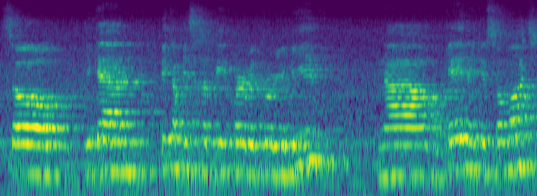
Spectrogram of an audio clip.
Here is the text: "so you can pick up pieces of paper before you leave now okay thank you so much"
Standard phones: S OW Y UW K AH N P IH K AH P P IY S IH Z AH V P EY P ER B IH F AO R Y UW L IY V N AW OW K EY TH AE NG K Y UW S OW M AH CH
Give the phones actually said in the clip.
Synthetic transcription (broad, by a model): S OW Y UW K AH N P IH K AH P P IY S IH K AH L P EY P ER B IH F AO R Y UW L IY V N AW OW K EY T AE NG K Y UW S OW M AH CH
